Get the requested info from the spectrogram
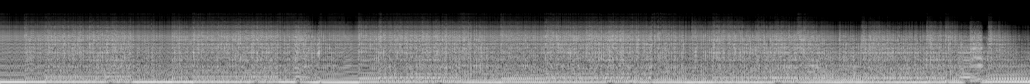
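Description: Electric guitar played through an overdrive pedal with its drive all the way up and its boost rolled back, giving a very usable overdrive rather than a full blown-out sound. Sustained distorted chords, with a change of chord about three seconds in.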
